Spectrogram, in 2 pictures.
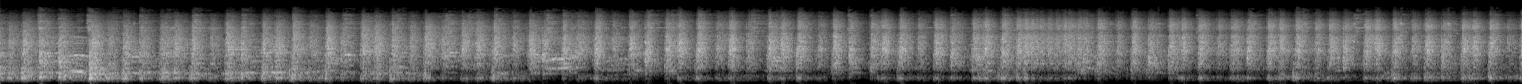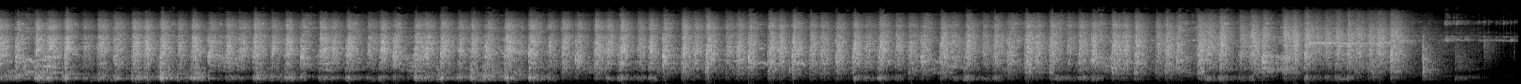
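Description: A group of carolers singing over a fast, steady beat on a double-headed drum played with sticks, with hand clapping. The sound drops away sharply just before the end.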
